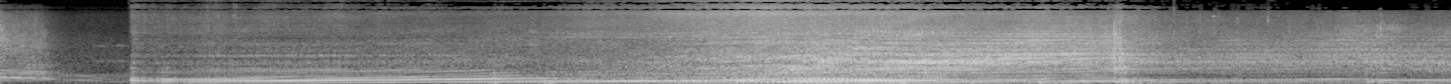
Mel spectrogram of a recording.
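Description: A car accelerating away, its engine note rising steadily in pitch, growing loudest as it passes about eight seconds in, then giving way to a lower, steady engine hum near the end.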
